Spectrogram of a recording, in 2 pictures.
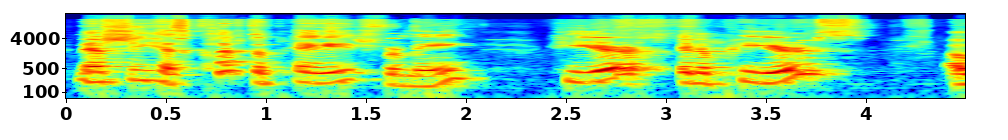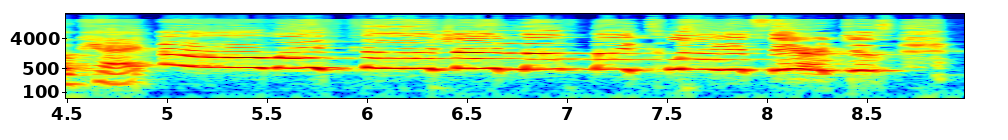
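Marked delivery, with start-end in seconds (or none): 5.0-8.9 overwhelmed with gratitude, on the edge of crying; high, tearful gush of love for her clients; near tears. Real, not acted. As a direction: voice leaping high, choked with happy tears. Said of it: "I could cry on here".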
